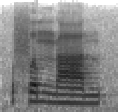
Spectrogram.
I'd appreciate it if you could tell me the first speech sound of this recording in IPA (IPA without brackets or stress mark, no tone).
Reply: f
